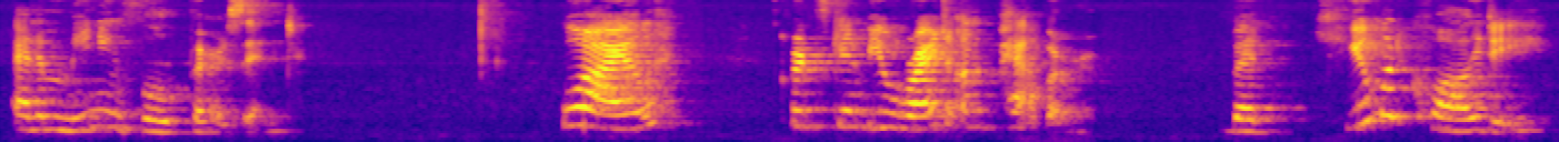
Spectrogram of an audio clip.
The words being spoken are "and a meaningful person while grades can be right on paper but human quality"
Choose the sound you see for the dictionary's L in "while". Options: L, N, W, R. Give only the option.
L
